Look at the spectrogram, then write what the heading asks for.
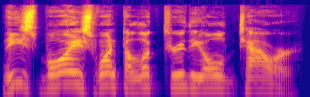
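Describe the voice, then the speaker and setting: A man voicing a sour, scornful old maiden sister in an audiobook, with a high, cracked voice. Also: animated, normal speed, no room sound, clean studio sound, close to an everyday voice. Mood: cranky, demanding. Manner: sniffing, scornful, scolding. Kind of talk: audiobook character voice.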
